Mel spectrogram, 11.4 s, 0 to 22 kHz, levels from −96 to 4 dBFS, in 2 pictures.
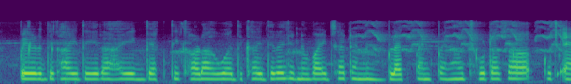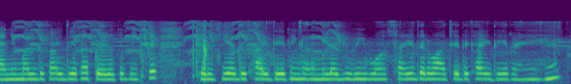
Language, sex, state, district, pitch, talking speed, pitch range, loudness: Hindi, female, Uttar Pradesh, Budaun, 255 Hz, 255 wpm, 250-265 Hz, -22 LUFS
